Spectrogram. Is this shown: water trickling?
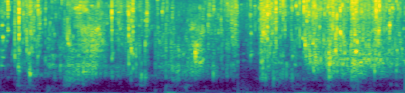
yes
